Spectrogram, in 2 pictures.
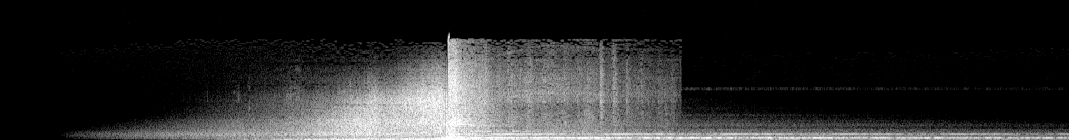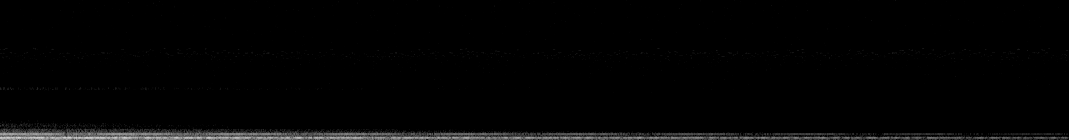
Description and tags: Title Bang ( Steel )
Used for title graphics.
I have decided to make this freely available under the
Created using Adobe Audition.
title, effects, special, title-graphics, intro, graphics, title-bang, clang, graphic-effects, special-effects, audio-effects, intro-title, metal, steel, bang, title-intro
